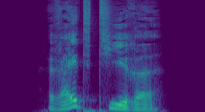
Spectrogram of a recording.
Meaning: nominative/accusative/genitive plural of Reittier
- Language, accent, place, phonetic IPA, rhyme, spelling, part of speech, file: German, Germany, Berlin, [ˈʁaɪ̯tˌtiːʁə], -aɪ̯ttiːʁə, Reittiere, noun, De-Reittiere.ogg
